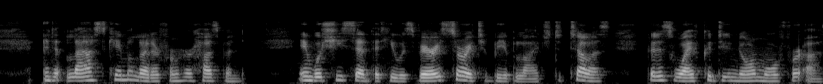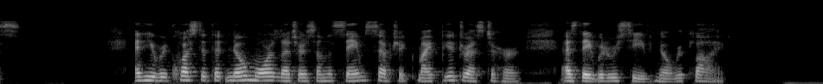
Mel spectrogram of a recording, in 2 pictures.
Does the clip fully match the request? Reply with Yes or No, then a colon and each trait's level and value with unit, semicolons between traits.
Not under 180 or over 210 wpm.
Yes: average, 200 wpm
